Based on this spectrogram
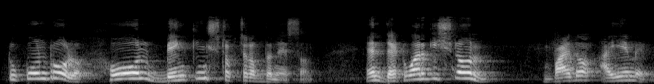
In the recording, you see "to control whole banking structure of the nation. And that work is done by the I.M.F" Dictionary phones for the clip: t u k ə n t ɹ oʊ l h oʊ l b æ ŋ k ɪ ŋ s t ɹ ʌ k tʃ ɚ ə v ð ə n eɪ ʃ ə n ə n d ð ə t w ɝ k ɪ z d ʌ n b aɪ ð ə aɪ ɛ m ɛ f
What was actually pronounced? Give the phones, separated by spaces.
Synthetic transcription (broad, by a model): t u k ə n t ɹ oʊ l h oʊ l b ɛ ŋ k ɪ ŋ s t ɹ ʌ k tʃ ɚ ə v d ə n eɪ s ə n ə n d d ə t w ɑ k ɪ s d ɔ n b aɪ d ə aɪ ɛ m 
